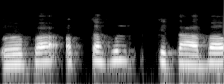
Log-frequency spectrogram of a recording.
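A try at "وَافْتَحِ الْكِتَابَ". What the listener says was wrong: वा अफ्ताहू नहीं पढ़ेंगे, वफ्ताहू। असल में क्या था ये? असल में क्या था वो से पहले?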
